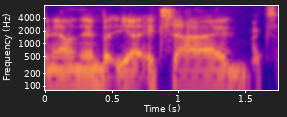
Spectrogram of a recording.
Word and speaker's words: Excide: Excide. Excide.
